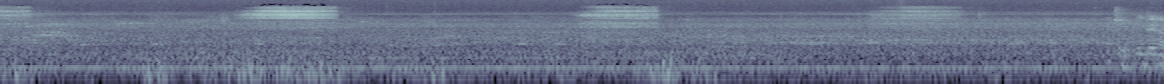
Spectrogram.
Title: Indian Sighthound snoring during a nap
